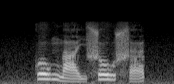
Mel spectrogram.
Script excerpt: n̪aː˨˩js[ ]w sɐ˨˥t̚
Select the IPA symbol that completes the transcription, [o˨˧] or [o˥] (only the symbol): o˥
